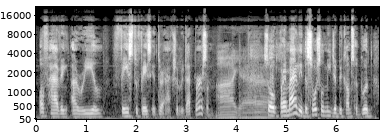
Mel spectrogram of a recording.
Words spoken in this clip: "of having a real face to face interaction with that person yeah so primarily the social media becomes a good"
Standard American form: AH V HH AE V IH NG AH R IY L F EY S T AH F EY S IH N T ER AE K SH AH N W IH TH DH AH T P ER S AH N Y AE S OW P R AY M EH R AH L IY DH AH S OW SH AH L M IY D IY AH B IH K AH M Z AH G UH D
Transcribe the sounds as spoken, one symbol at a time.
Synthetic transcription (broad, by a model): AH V HH AE V IH NG AH R IY L F EY S T AH F EY S IH N T ER AE K SH AH N W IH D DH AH T P ER S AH N Y AE S OW P R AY M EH R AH L IY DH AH S OW SH AH L M IY D IY AH B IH K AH M S AH G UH D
